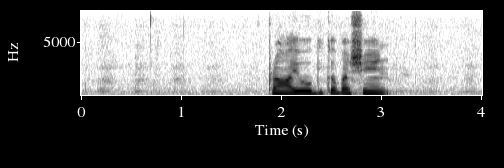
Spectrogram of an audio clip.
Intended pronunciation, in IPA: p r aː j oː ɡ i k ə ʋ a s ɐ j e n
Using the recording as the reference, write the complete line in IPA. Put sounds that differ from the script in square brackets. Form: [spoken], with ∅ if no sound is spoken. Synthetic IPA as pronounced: p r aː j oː ɡ i k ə ʋ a [ʂ] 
